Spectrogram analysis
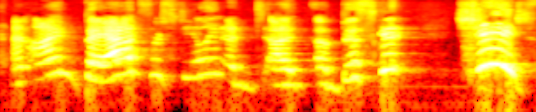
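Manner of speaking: a dog ranting at his owner, scandalized; indignant talking dog. Retold or imitated. Joke-telling host voices the dog scolding humans, outraged and high. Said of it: "the guy looks at his owner and he goes".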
